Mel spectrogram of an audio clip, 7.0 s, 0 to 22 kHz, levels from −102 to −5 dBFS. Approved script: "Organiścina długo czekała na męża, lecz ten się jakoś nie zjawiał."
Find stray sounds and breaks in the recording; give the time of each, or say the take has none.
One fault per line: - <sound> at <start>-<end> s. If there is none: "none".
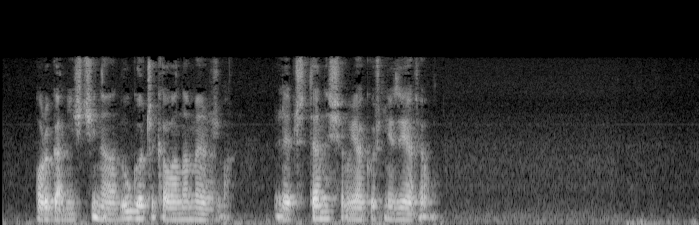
none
